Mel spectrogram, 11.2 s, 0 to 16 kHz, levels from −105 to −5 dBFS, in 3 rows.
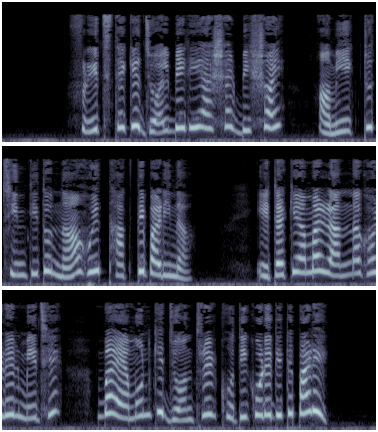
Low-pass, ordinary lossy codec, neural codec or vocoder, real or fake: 14.4 kHz; MP3, 48 kbps; none; real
